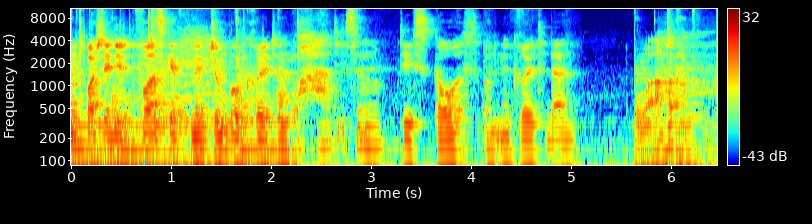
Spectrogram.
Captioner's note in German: none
